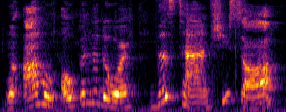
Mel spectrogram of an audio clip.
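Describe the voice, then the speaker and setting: Lady doing a kids book read aloud, super expressive, echoey and kinda far from the mic. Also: medium pitch. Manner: expressive, dramatic pauses and drawn-out words. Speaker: picture book reader. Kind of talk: animated children's read-aloud storytelling. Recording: roomy echo, distant from microphone.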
